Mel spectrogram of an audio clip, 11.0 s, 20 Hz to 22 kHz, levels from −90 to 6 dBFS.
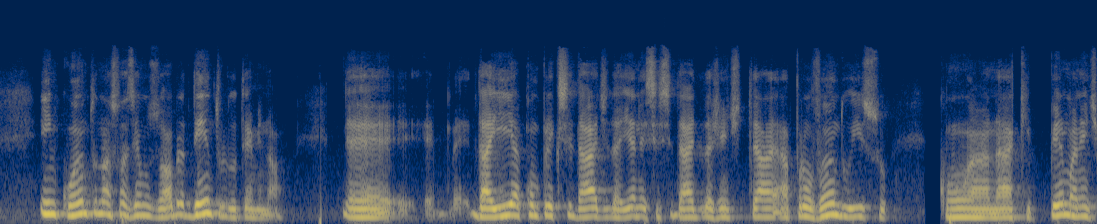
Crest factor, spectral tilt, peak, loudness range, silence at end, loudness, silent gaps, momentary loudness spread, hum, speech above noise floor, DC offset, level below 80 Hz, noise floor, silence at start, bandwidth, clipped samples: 16 dB; -8 dB/octave; -2 dBFS; 2 LU; 0 s; -20 LUFS; none; 14 LU; none; 21 dB; under 0.1%; -50 dBFS; -40 dBFS; 0.4 s; 8.4 kHz; under 0.1%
